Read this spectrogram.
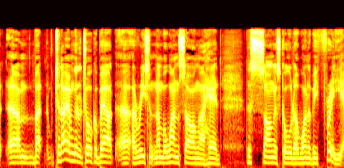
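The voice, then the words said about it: New Zealand accent. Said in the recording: “I'm a New Zealander. That's where my accent is coming from here.”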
